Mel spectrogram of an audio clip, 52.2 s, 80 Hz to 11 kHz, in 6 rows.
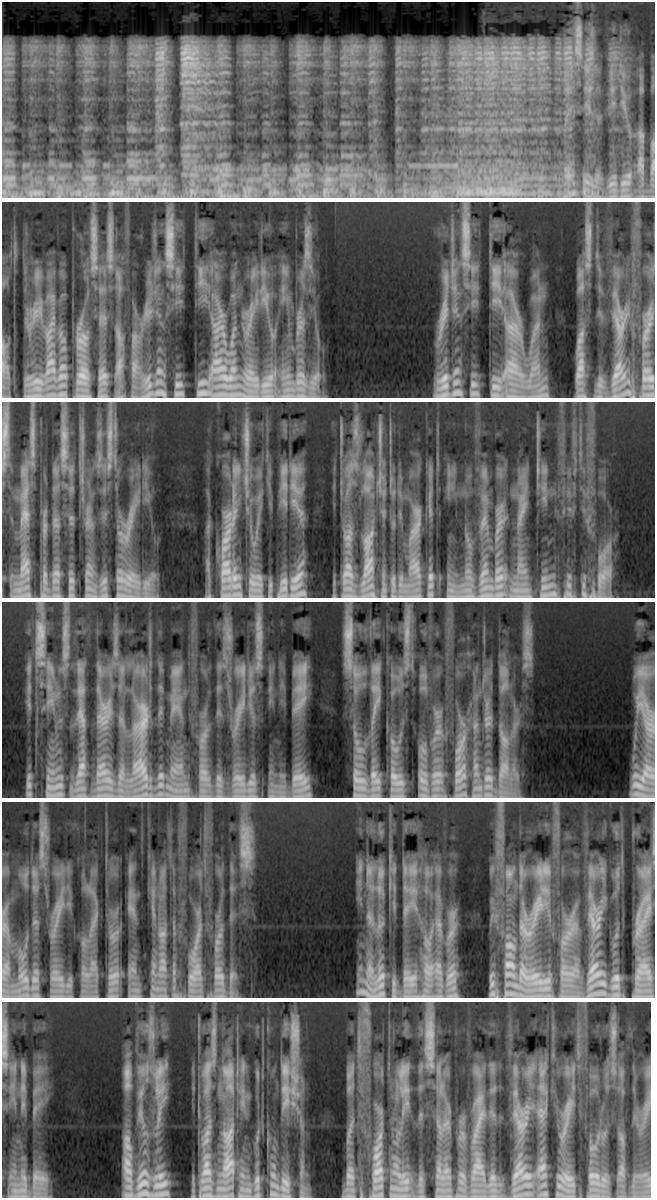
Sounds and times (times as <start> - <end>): Speech: 7.5 - 13.1, 14.4 - 25.7, 26.4 - 33.2, 34.5 - 38.3, 39.5 - 44.2, 45.1 - 52.1.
